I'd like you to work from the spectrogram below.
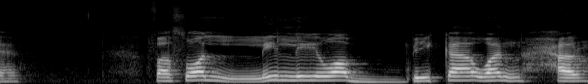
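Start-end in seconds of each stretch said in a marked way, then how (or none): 1.5-5.8 slow, drawn-out chant of the verse; Quranic recitation. Shown as a demonstration. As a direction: stretch each syllable in a recitation tune. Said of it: "اب میں تلاوت کروں گا".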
